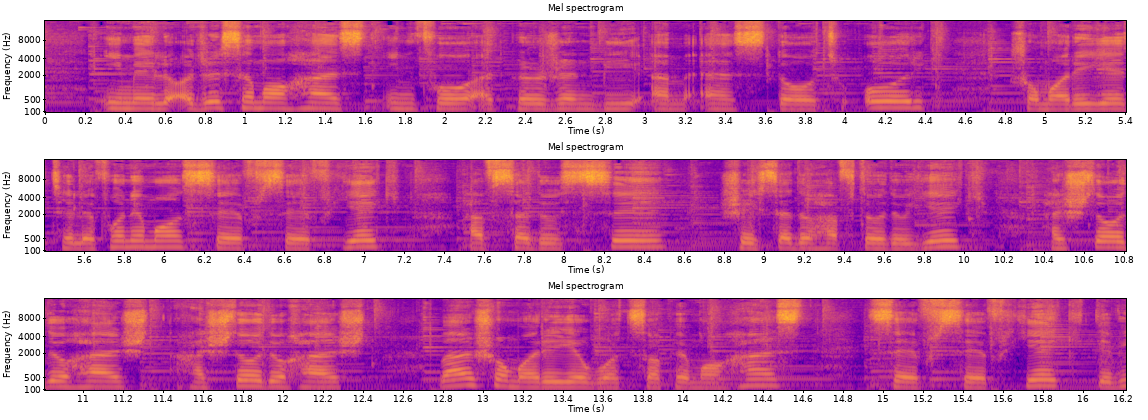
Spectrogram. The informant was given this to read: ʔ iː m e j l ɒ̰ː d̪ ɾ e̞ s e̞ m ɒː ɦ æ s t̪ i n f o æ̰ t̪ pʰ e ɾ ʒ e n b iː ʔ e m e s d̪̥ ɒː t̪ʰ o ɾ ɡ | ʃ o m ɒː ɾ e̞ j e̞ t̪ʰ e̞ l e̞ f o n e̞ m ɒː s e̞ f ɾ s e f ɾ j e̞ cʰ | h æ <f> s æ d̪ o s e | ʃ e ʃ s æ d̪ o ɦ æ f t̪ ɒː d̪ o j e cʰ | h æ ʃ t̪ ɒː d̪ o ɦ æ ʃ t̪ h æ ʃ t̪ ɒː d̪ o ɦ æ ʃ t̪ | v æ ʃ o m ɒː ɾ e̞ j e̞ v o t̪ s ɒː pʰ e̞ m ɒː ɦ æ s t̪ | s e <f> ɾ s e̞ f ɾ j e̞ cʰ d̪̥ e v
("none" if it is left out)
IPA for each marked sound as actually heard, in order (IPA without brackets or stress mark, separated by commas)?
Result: f, f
